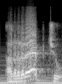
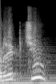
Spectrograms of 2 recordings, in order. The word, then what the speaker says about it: réptil: Acróbata ou acrobata, réptil ou reptil, projétil ou projetil. Interessante isso aí. E claro, xerox ou xerox. O dicionário aceita as duas formas.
